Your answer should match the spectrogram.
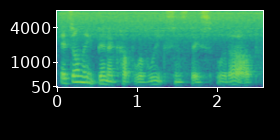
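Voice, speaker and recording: A woman hosting a story reading, moving between casual talk and expressive narration, with insects behind her. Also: very deep voice, a little fast, background noise. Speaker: host reading stories aloud.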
